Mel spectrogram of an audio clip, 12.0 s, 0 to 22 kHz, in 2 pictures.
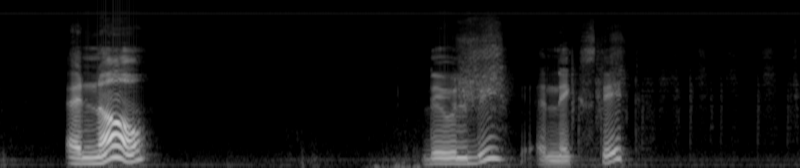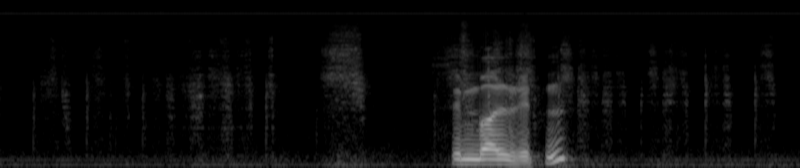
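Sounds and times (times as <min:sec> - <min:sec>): chalk tapping and scratching on blackboard: 0:03.4 - 0:12.0.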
